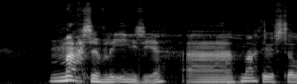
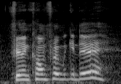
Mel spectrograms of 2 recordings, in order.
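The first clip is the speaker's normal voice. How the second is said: upbeat question; 11 semitones higher, 6 dB louder, faster than usual. Real, not acted. Cheery question to Matthew.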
